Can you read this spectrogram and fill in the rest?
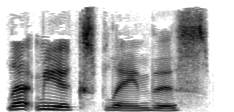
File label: Let Me Explain This, 1 girl, 5 yrs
